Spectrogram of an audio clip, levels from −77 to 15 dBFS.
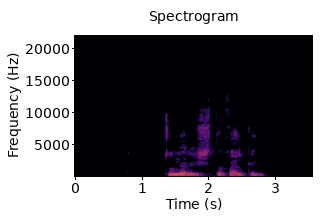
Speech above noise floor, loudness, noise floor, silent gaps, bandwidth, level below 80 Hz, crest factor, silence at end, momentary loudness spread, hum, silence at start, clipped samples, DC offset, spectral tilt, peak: over 57 dB; -34 LUFS; under -90 dBFS; none; 11 kHz; -78 dBFS; 18 dB; 0.75 s; 17 LU; none; 1.35 s; under 0.1%; under 0.1%; -6 dB/octave; -18 dBFS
